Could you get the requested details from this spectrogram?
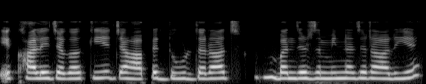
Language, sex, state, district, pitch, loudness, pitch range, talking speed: Hindi, female, Uttar Pradesh, Lalitpur, 275 Hz, -16 LUFS, 275-285 Hz, 210 wpm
